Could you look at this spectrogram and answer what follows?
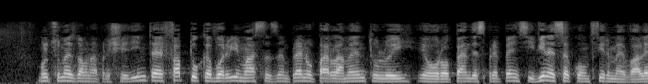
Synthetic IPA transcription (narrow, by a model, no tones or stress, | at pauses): mult̪sumeskd̪oamnəpɾe̞ʃe̞d̪int̪e̞fap̚t̪ulkəvo̞rbimast̪əzʲɨnple̞nuparlame̞nt̪uluje̞uɾo̞peand̪e̞spɾe̞pe̞nsijvine̞səko̞nfirme̞vale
